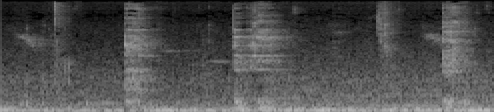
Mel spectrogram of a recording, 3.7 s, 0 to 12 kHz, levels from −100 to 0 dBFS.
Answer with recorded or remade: recorded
